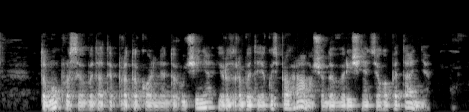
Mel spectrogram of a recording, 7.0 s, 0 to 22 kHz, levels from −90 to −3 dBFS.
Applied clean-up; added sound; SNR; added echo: none; none; none; none.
